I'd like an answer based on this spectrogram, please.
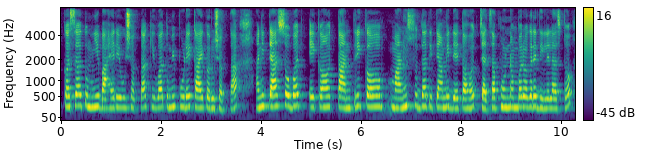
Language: Marathi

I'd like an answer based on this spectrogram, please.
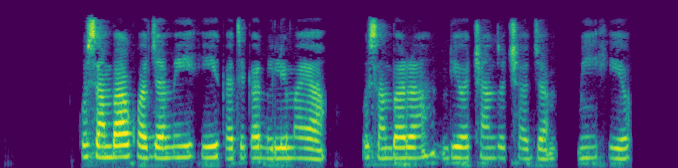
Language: Swahili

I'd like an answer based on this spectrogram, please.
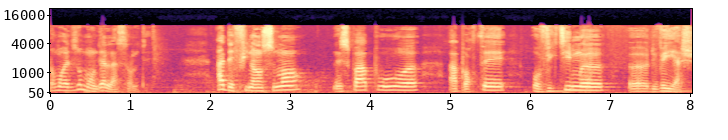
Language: French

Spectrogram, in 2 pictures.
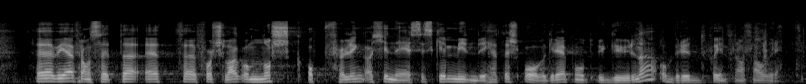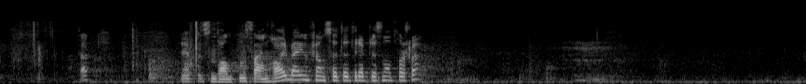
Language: Norwegian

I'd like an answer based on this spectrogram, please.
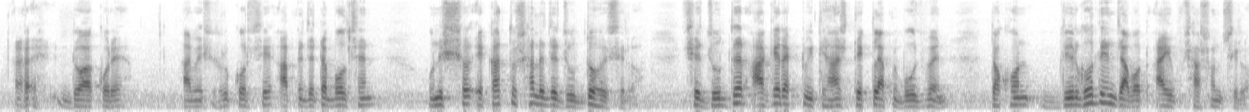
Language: Bangla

